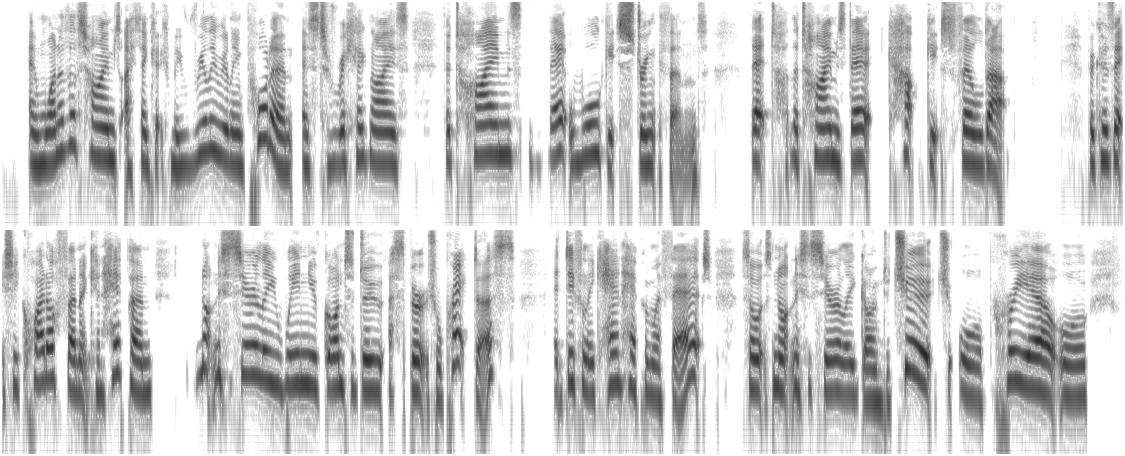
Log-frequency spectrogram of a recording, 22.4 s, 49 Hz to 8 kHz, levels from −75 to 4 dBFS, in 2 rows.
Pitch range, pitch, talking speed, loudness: 200-250 Hz, 220 Hz, 170 wpm, -21 LUFS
